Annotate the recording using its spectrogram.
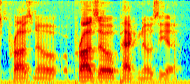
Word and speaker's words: prosopagnosia: It was prosopagnosia.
